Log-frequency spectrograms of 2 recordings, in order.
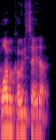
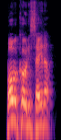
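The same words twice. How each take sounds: First: Said in the usual way. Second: "Why would Cody say that?" repeated, WHY hit higher and harder; emphatic repeat. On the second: Real, not acted. Pressing viewers on Cody's words, emphatic repeat. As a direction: drive the question home on "Why".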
